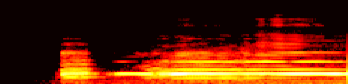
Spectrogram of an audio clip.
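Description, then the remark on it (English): A glass holding liquid rings with a clear, sustained tone that starts abruptly, dips briefly, then swells and holds steady with bright overtones until the end, fairly loud, with no talking. “And see how the ringing sounds different depending on how much liquid's inside?”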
